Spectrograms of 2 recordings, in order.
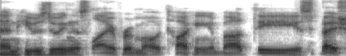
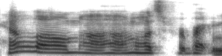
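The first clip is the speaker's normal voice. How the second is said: mock squeaky teenage voice, much higher; cracking teen voice; 12 semitones higher than usual. Teen greeting his mom at breakfast, voice cracking high. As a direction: squeak it out like a boy whose voice is breaking. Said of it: "It wasn't like".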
